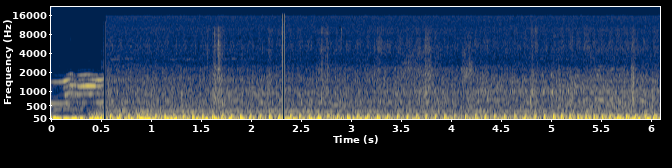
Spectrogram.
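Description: Yamaha FZS v3 motorcycle's single-cylinder engine running with a steady, pulsing low rumble, with a light click a little over two seconds in.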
